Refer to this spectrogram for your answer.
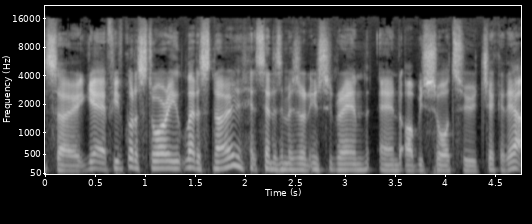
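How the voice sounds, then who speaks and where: This man has an Australian accent and a fairly high pitch with ordinary variation. The recording is very clean with a silent background. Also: dry, close sound with no echo. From Sydney, Australia. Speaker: podcast host. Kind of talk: podcast intro monologue.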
